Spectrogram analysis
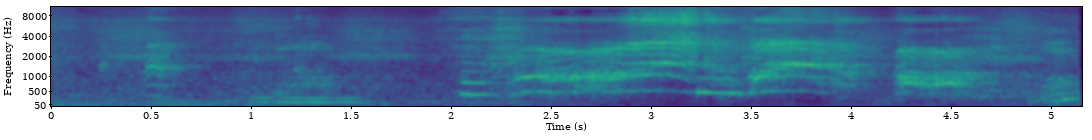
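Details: Short wavering cries from a newborn right after normal vaginal delivery at 11:30, with adult voices and room noise around; newborn cry.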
